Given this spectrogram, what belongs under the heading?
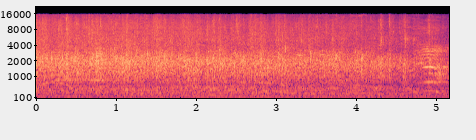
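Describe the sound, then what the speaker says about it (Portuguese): A round of applause from a large audience at a church leadership talk, steady and full for about five seconds with no voice over it. "Pode dar uma salva de palmas."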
